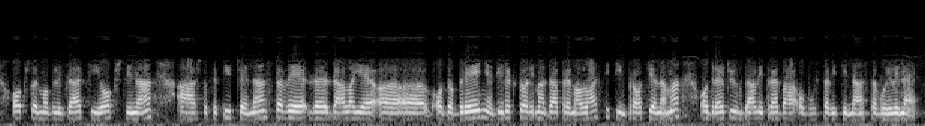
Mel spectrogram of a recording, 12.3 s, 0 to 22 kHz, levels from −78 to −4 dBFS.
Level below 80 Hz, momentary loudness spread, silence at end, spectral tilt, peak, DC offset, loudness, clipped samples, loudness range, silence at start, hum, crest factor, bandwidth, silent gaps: -54 dBFS; 7 LU; 0.1 s; -7.5 dB/octave; -4 dBFS; under 0.1%; -18 LUFS; under 0.1%; 3 LU; 0 s; none; 14 dB; 7.8 kHz; none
